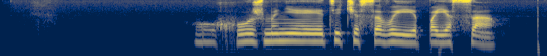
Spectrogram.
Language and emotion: Russian, angry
